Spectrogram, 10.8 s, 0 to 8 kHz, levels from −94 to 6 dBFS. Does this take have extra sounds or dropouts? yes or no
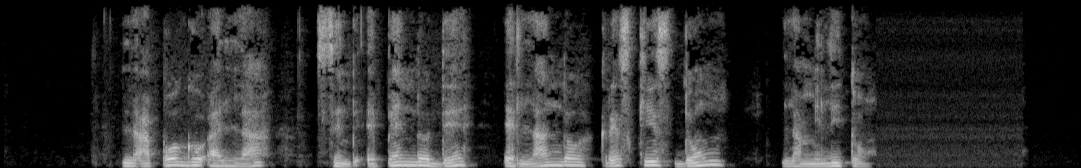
no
